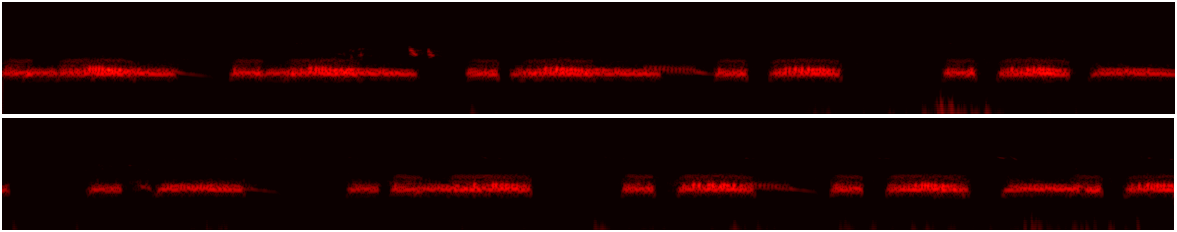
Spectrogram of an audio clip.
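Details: Spotted dove acting as a decoy to draw wild doves into ground snare nets, cooing in long continuous bouts of hoarse mid-pitched notes, short and long mixed, with occasional low thuds.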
